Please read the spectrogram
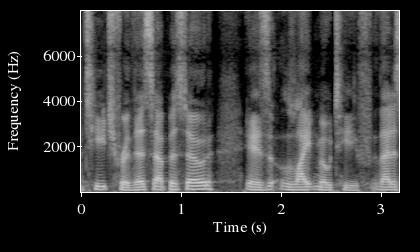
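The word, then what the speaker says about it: leitmotif: I want to teach for this episode is light Motif that is spelled l t m o t f and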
